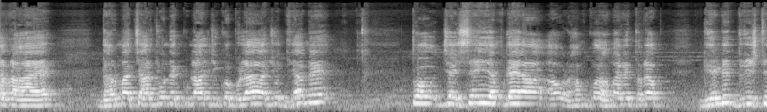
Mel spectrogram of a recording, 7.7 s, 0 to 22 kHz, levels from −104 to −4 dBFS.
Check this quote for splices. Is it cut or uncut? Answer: uncut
